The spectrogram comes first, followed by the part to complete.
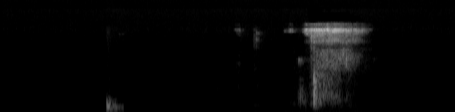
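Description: A faint low thump, then a short breathy burst of a person's voice through a video call, about a third of a second long.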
